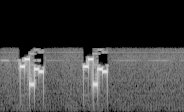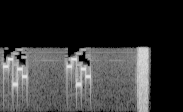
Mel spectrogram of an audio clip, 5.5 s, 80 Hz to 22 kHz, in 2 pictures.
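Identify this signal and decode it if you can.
Five-tone selective call (ZVEI), heard as quick runs of five tones, tones of about 70 ms. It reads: 88176 88176 88174 88174
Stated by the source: Five-tone ZVEI selective call 88314, received by SDR.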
